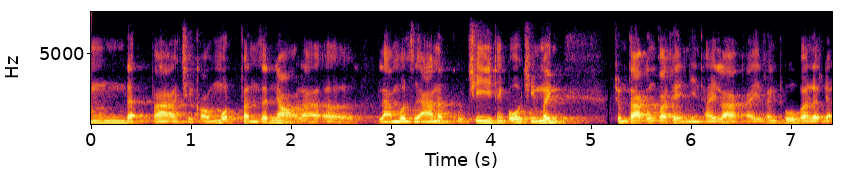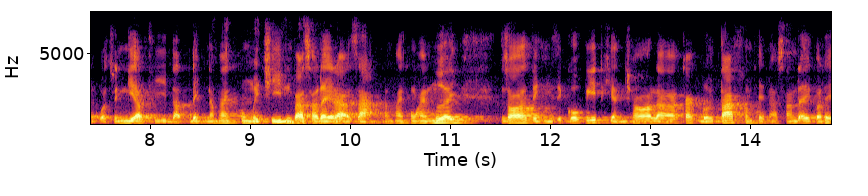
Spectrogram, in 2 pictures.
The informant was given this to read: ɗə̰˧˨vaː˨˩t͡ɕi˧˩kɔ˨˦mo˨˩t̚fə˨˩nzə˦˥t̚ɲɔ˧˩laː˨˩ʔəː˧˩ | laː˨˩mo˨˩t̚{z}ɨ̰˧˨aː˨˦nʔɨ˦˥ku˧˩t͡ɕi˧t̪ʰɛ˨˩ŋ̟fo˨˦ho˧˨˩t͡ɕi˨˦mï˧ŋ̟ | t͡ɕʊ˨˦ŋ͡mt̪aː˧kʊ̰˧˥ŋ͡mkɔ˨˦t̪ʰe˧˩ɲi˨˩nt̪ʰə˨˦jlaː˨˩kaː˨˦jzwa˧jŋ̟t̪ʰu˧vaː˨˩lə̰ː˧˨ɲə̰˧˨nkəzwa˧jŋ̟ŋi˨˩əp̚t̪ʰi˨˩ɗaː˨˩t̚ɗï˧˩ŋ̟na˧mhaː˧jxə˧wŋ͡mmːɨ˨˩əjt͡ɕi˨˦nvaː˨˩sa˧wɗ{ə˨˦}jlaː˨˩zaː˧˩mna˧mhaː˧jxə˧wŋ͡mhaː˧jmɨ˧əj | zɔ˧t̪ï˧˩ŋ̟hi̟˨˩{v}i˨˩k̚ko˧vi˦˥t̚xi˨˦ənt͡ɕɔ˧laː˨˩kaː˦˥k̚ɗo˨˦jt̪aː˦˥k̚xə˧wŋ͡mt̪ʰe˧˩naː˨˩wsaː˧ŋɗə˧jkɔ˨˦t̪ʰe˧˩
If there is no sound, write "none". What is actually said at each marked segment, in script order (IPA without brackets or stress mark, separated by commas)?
z, ə˨˦, z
